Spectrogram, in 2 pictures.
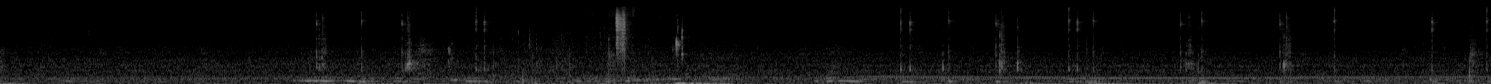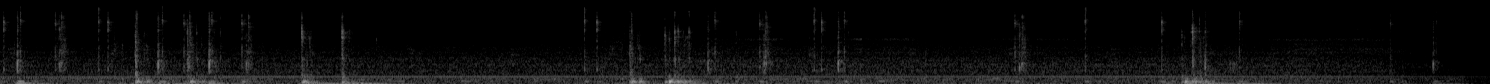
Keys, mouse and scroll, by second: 3.6 middle click, 9.5 middle click, 10.3 scroll up 2, 10.7 click, 11.0 middle click, 12.2 middle click, 13.4 click, 15.0 click, 15.1 middle click, 15.9 click, 16.3 Tab, 16.6 middle click, 16.8 a, 17.1 middle click, 18.0 s, 21.2 Tab, 21.7 alt+a, 22.1 middle click, 23.1 click, 23.4 middle click, 25.8 click, 26.9 alt+a, 27.1-27.6 scroll down 2, 27.3 middle click, 28.9-29.4 scroll down 2, 29.3 middle click.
